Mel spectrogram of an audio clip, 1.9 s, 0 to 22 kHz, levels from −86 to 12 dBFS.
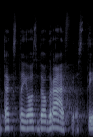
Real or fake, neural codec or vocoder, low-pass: real; none; 19.8 kHz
